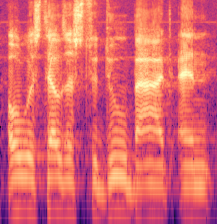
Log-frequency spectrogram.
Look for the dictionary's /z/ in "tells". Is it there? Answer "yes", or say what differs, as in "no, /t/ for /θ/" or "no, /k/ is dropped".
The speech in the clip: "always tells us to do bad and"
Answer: yes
